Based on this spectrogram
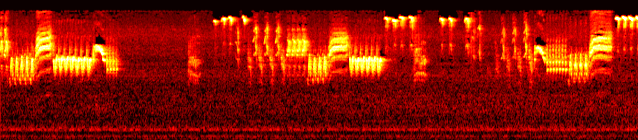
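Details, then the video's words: House wrens nesting in a backyard in Denver: loud, bubbly bursts of rapid trilled and chattering notes, each phrase lasting about a second or two and separated by short pauses, with a steady low hum behind. "House Wrens Nesting"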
